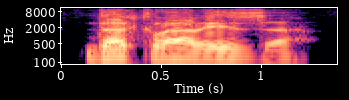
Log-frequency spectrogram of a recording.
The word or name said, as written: Da Clareza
